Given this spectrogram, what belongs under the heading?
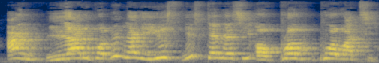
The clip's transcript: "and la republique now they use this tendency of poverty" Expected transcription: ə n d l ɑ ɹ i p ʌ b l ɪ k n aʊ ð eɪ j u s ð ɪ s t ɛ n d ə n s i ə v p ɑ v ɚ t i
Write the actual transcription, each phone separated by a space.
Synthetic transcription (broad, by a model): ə n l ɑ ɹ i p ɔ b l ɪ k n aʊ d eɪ j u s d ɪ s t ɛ n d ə n s i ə p p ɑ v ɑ t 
